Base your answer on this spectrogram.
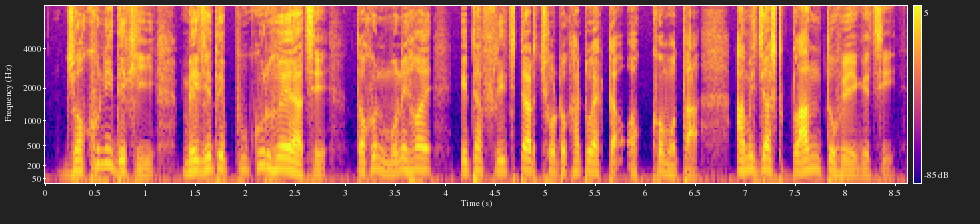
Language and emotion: Bengali, sad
